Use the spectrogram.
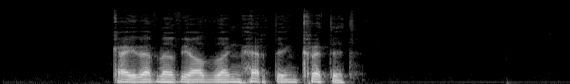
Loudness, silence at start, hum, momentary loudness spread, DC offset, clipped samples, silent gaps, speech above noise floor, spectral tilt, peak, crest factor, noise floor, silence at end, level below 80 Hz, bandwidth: -16 LUFS; 1.15 s; none; 8 LU; under 0.1%; under 0.1%; none; 49 dB; -8.5 dB/octave; -2 dBFS; 16 dB; -64 dBFS; 2.2 s; -48 dBFS; 11 kHz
